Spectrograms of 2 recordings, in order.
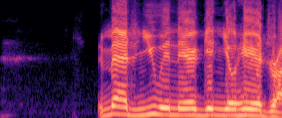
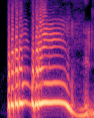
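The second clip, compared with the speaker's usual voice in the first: high, loud imitated siren; mock siren noise; 4 dB louder than usual. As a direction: make a quick siren sound.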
